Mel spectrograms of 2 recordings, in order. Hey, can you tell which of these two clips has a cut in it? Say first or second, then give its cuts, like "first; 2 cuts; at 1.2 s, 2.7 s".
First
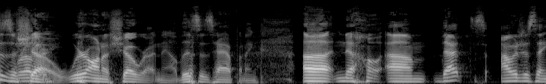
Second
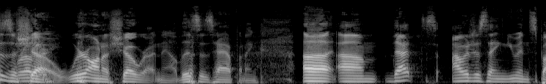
second; 1 cut; at 3.3 s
